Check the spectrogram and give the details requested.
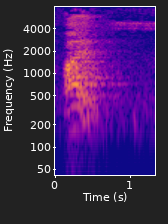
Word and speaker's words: isle: Okay, in the word island, S is silent.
